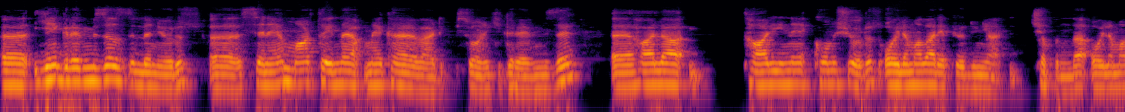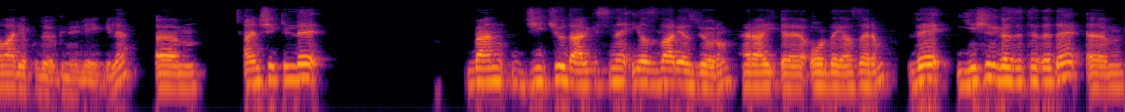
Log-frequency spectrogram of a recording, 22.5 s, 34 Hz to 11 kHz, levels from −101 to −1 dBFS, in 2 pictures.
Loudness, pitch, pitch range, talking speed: -29 LUFS, 140 Hz, 125-160 Hz, 115 wpm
